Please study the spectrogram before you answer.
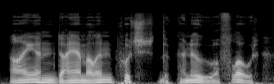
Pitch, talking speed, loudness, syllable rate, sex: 95 Hz, 155 wpm, -19 LUFS, 4.6 syllables/s, male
